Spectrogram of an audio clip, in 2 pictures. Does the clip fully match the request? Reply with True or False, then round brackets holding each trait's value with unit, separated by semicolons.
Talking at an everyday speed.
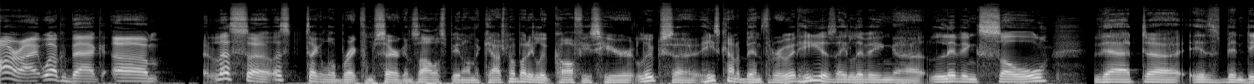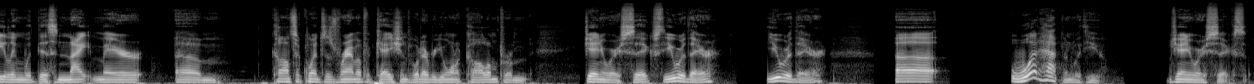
True (170 wpm)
